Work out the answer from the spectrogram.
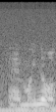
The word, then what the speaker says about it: Moineau: Moineau, I think, is the pronunciation of that.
